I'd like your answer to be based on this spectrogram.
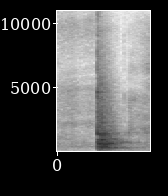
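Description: A rag wiped across a bike chain to remove sprayed WD-40, heard as one quick, close, loud rubbing swipe that starts abruptly and fades within half a second.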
